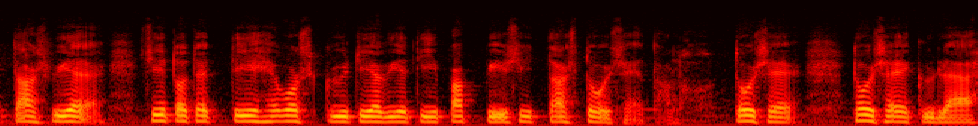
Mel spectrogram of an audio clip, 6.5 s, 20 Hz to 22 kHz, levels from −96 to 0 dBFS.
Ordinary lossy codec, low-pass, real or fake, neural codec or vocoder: MP3, 64 kbps; 19.8 kHz; real; none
